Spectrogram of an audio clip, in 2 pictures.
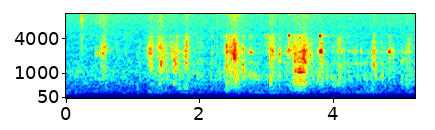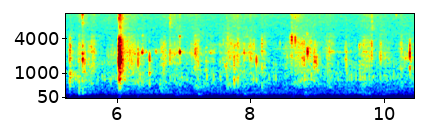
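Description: Close-up chewing of a mouthful of leafy salad: soft, irregular crunches and mouth clicks. About six seconds in there is one sharper click as a metal fork reaches into the takeout container.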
